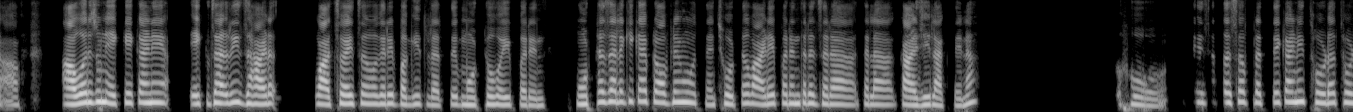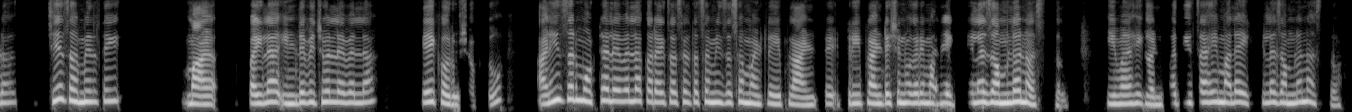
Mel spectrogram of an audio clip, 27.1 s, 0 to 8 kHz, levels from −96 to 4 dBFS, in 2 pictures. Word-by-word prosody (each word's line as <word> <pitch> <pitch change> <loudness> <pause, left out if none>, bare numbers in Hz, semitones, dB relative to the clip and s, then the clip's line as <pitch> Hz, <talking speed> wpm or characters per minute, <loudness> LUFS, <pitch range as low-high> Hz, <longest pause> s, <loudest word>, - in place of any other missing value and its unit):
आ - - -8 0.5
आवर्जून 265 +5 +7
एकेकाने 260 +2 +2 0.3
एक 230 0 -5
जरी 255 +1 +3
झाड 230 -1 +3 0.5
वाचवायचं 230 +2 +2
वगैरे 230 +1 +1
बघितलं 215 -2 -3
तर 215 - -1
मोठं 205 +1 -1
होईपर्यंत, 195 -3 -2 0.3
मोठं 225 +5 +1
झालं 280 -1 +2
की 295 - -1
काय 295 - +1
प्रॉब्लेम 275 0 +2
होत 260 - +1
नाही. 205 - -6
छोटं 235 +1 -1
वाढेपर्यंत 235 +2 0 0.2
जरा 220 -2 -1 0.2
त्याला 210 -2 -3
काळजी 205 -1 +1
लागते 185 -2 -4
ना. 235 +7 -1 1.5
हो, 195 -5 -6 0.3
ते 265 - -6 0.2
तसं 265 +2 0
प्रत्येकाने 265 +2 0
थोडं-थोडं 255 0 -1 0.4
जे 320 +3 +4
जमेल 285 -2 +4
ते 305 - -1 0.8
माळ 220 -1 +3 0.4
पहिल्या 245 +3 +2
इंडिव्हिज्युअल 265 +3 +2
लेव्हलला 260 0 -1 0.5
हे 280 +1 +4
करू 225 -5 +2
शकतो, 205 - -9 0.4
आणि 255 +9 +4
जर 345 -1 +3
मोठ्या 315 0 +3
लेव्हलला 300 0 +1
करायचं 275 -1 -2
असेल 270 0 -3
तसं 275 +1 -1
मी 265 - +4
जसं 260 +2 -2
म्हटले 240 -1 +1
हे 225 - +1
प्लांट 205 -3 -2 0.3
ट्री 240 0 0
प्लांटेशन 245 +1 +1
वगैरे 255 0 +1
मला 245 -1 0
एकटीला 255 +5 -1
जमलं 260 +3 +7
नसतं 205 -7 -2 0.4
किंवा 230 0 +1
हे 240 +1 -1
गणपतीचाही 245 +5 -3
मला 270 0 +1
एकटीला 255 +2 -4
जमलं 260 +1 +1
नसतं. 240 -9 -4
245 Hz, 150 wpm, -23 LUFS, 220-270 Hz, 1.5 s, आवर्जून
